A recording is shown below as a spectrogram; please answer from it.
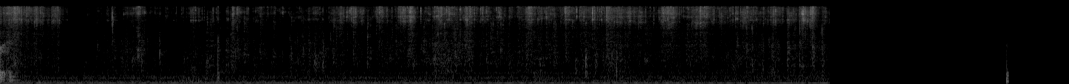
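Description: Ball garland rattling and clicking as it is wound around an artificial tree, with the plastic branches rustling against it. The sound cuts off abruptly near the end.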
